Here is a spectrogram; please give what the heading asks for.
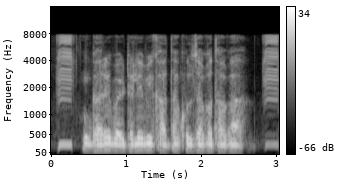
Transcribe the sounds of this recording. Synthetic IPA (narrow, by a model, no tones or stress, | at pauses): ɡʱəɾebəjʈʰlebʱiːkʰat̪akʰulsəkət̪ɦɔɡa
